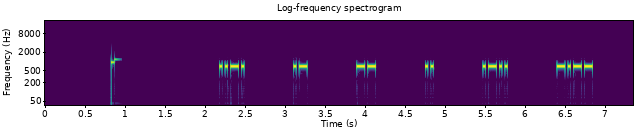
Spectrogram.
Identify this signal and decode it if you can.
Morse code, heard as a keyed tone, about 34 wpm, spaced as for 12 wpm, 700 Hz. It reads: FAMILY
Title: 6x Character Spacing - Top 500 Words - 35wpm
